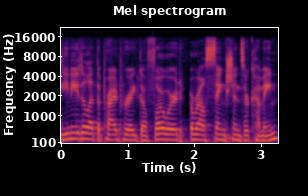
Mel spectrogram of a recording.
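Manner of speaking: ordinary talk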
